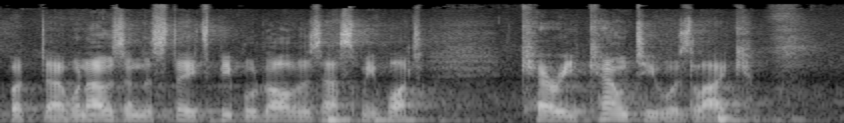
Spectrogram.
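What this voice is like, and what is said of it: Irish speaker with American accent. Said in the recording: “I'm Irish... I lived in America for many years, and hence the accent.”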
